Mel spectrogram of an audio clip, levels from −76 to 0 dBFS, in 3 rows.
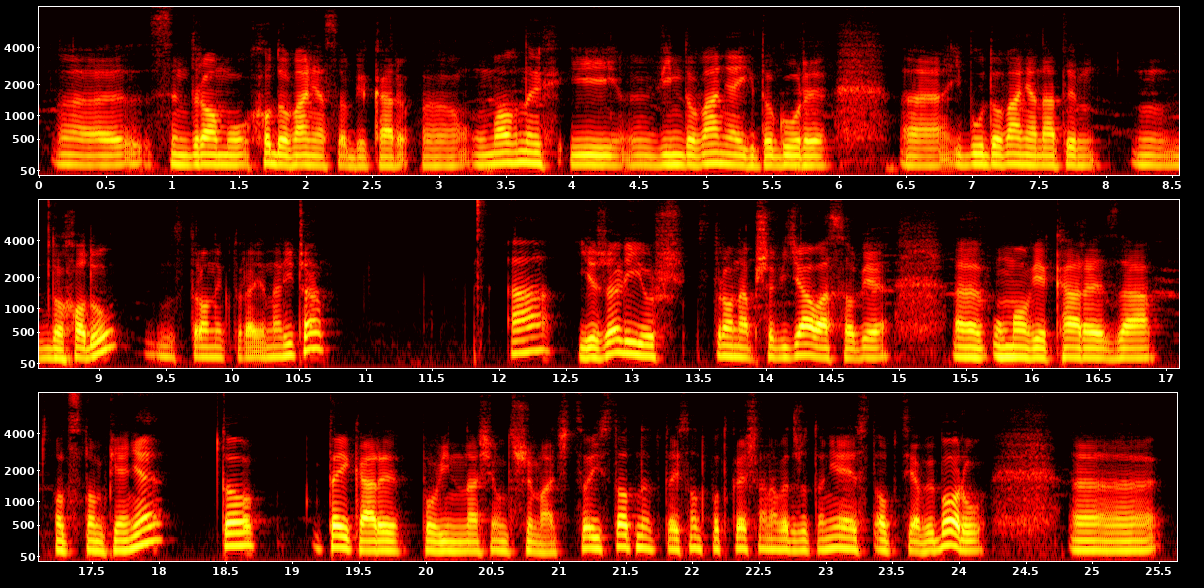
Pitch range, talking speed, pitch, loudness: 120-145 Hz, 125 wpm, 125 Hz, -20 LUFS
